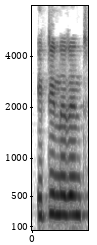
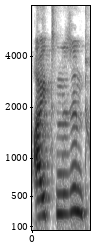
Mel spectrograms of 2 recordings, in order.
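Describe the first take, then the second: First: The first vowel sounds like 'ih'. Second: The first vowel sounds like 'eye'. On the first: The speaker calls it wrong. "इटिनरेंट नहीं होता" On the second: The speaker calls it right. "आइटनरेंट होता है"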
